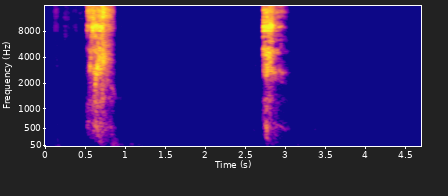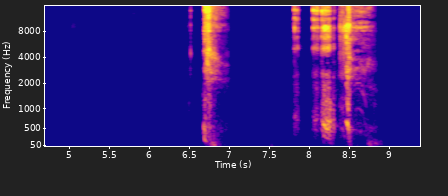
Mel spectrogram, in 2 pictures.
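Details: Induced sneezing in a female: five forceful sneezes separated by quiet pauses, the last ones close together.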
